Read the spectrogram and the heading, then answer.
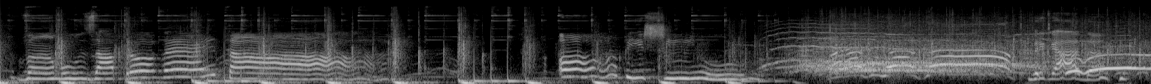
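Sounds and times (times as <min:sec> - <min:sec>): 
applause: 0:00.0 - 0:01.4, 0:02.0 - 0:05.5, 0:07.3 - 0:11.4
speech: 0:00.2 - 0:03.2, 0:06.4 - 0:07.8
crowd cheering: 0:07.6 - 0:11.4.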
